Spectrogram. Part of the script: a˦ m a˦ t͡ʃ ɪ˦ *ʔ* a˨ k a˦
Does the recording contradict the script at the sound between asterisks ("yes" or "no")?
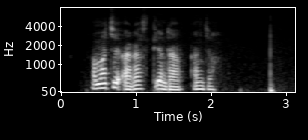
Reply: no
